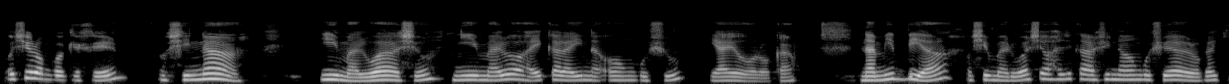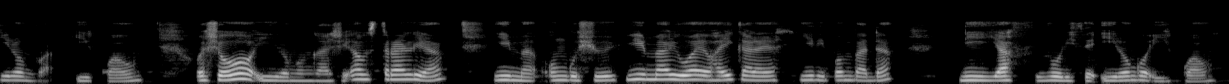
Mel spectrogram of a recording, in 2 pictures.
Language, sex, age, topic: Oshiwambo, male, 25-35, finance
